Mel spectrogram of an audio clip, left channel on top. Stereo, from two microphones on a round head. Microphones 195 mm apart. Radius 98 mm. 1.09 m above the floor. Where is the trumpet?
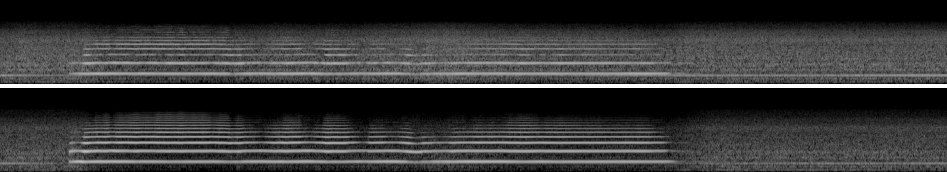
50° right (ahead or behind), 0.6 m.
